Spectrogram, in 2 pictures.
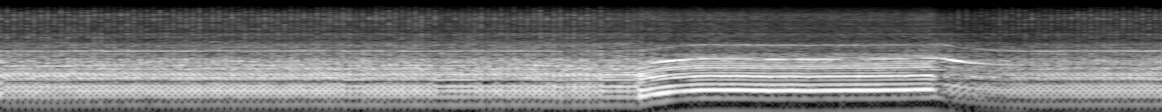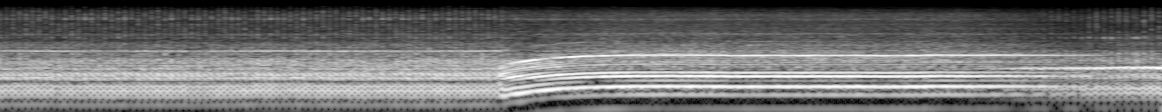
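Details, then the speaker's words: Echo two-stroke blower, four-month-old aftermarket carburetor, low-speed screw turned out a quarter turn: revs climb, sag and fall back to a rough idle twice; fuel starvation, likely from a debris particle plugging a carburetor port. "there we go again even though it hasn't been long maybe the carburetor got clogged up or gummed up"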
